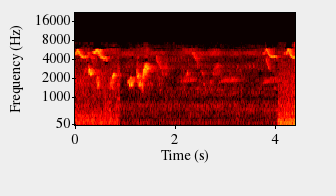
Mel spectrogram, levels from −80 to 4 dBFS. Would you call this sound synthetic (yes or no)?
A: no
